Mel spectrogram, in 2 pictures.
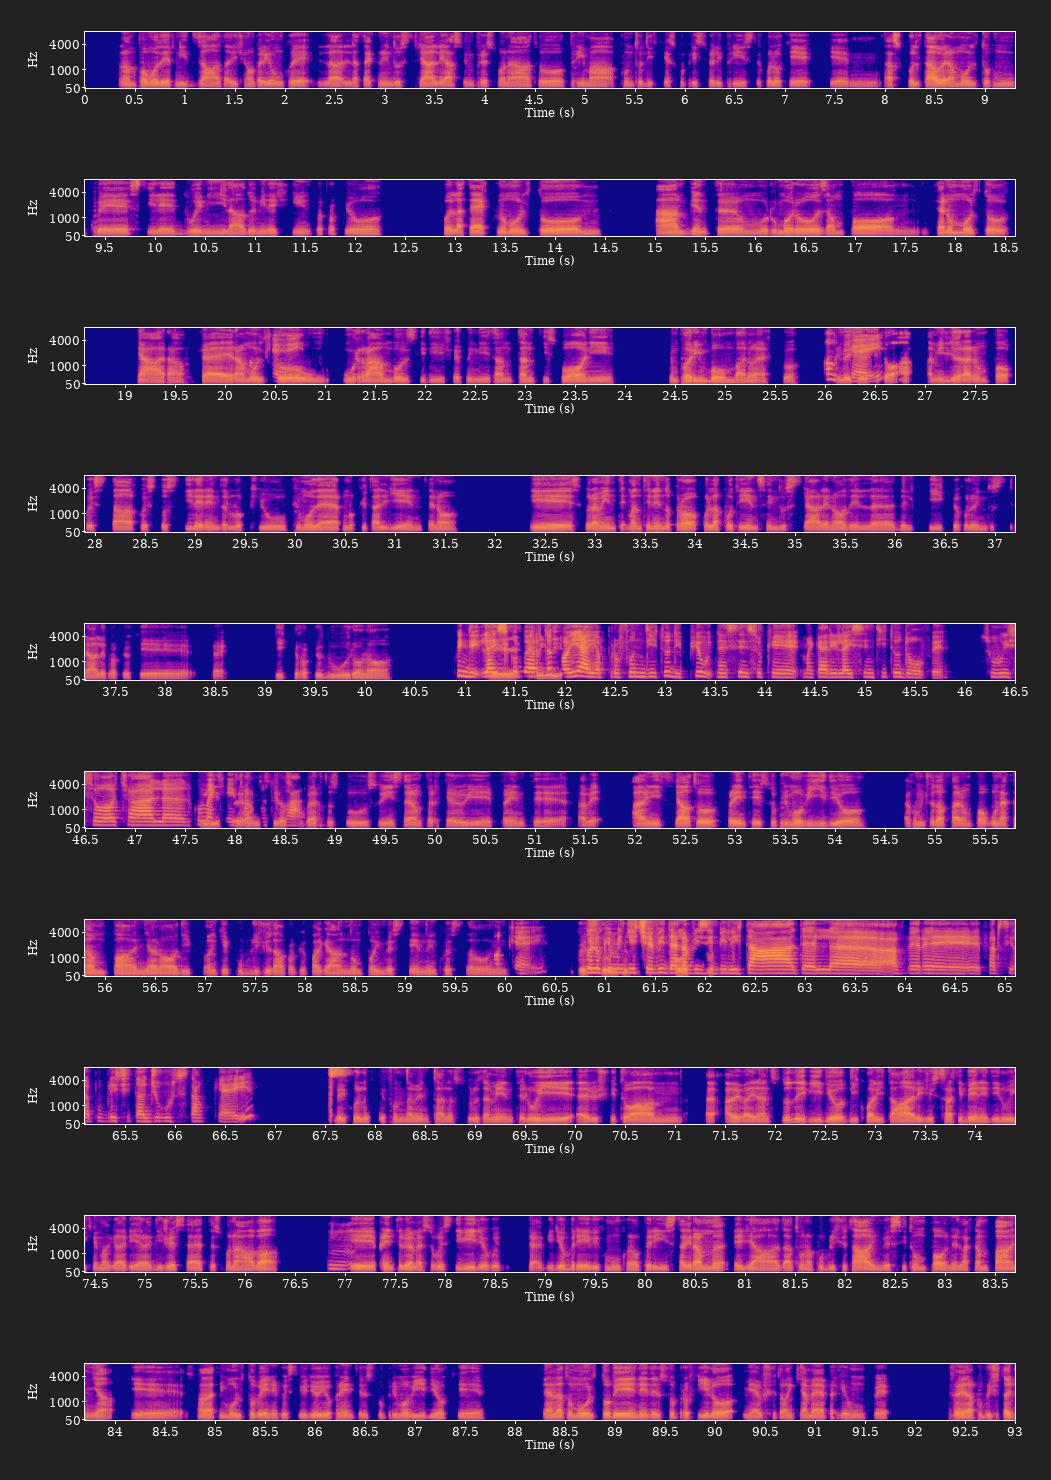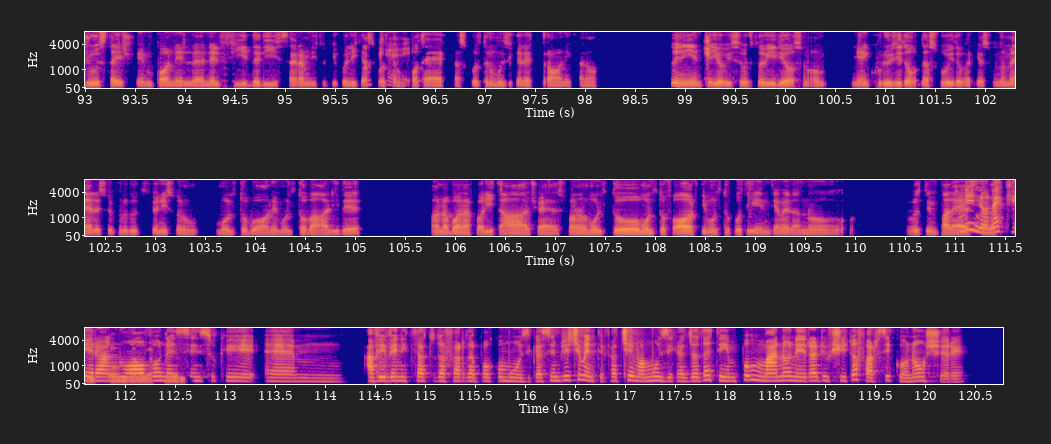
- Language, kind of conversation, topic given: Italian, podcast, Come scegli la nuova musica oggi e quali trucchi usi?
- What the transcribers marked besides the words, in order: "proprio" said as "propio"; "cioè" said as "ceh"; "cioè" said as "ceh"; in English: "rumble"; in English: "peak"; "proprio" said as "propio"; in English: "peak"; "praticamente" said as "praimente"; "praticamente" said as "praimente"; "proprio" said as "propio"; other background noise; in English: "deejay set"; "praticamente" said as "praimente"; "cioè" said as "ceh"; "praticamente" said as "praimente"; in English: "feed"; "Quindi" said as "quini"; "Quindi" said as "indi"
